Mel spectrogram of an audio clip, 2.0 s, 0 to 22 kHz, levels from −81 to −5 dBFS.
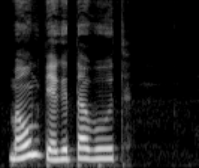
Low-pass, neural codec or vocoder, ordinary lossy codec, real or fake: none; vocoder, 44.1 kHz, 128 mel bands every 256 samples, BigVGAN v2; none; fake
